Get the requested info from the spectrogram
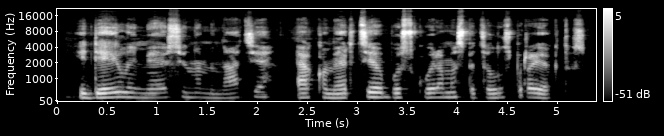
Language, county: Lithuanian, Vilnius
